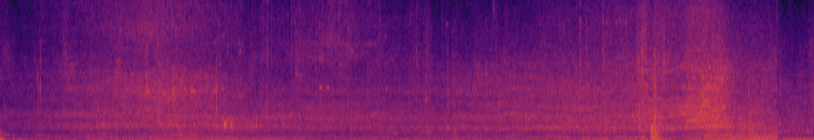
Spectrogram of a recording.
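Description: Road traffic with a steady low engine rumble from vehicles close by, and a single short knock about eight seconds in.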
